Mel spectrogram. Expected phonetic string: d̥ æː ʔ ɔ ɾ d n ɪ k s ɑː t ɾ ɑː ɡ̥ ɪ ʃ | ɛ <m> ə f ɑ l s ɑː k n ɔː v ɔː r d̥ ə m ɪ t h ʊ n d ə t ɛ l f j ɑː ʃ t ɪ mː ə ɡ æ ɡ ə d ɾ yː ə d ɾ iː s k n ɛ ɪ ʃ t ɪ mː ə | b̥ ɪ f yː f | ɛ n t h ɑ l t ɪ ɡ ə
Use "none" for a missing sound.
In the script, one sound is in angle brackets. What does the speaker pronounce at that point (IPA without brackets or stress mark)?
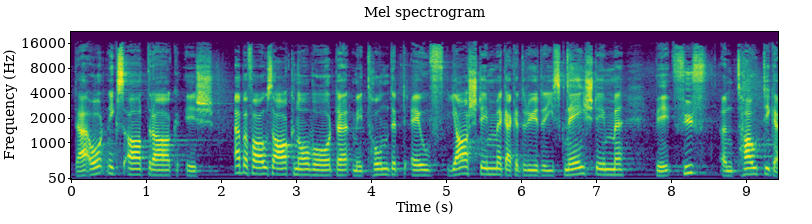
b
